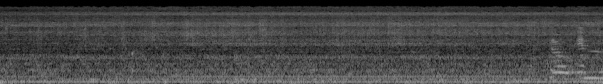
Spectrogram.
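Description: Steady watery rushing with a faint hum from a running lab-scale distillation column, its ethanol–water mixture bubbling inside.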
